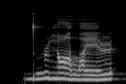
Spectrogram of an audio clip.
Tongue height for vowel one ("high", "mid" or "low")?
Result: high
